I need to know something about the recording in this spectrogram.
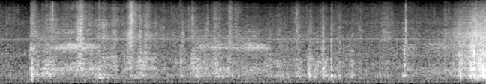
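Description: Gloved hand rustling and turning over the shredded bedding in a plastic worm bin, soft irregular crackles as the damp strips are pushed aside.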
